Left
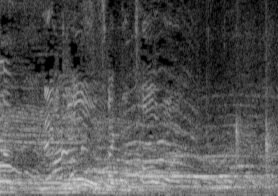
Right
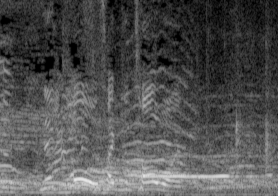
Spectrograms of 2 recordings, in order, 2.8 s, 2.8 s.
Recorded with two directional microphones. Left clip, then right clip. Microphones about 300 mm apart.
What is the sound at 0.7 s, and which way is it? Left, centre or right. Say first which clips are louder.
Speech: right 10 dB; right.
